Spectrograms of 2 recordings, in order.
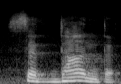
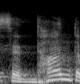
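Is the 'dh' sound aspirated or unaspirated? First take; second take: unaspirated; aspirated. First: The consonant is said without any aspiration. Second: The consonant is said with a breathy aspiration. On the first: The speaker calls it wrong. "जल्दी में सिद्धांत बोल जाने की गलती" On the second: The speaker calls it right. "हमें सिद्धांत बोलना चाहिए"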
